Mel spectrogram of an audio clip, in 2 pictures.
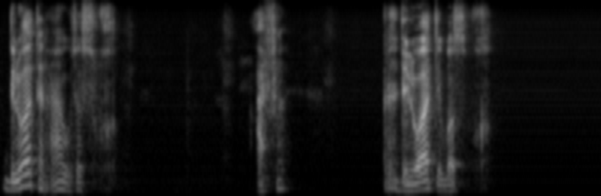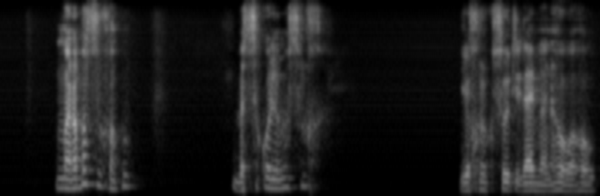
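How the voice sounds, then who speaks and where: An actor playing a melancholy toy in a plaintive, hammy theatrical stage monologue, with an Egyptian accent. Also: male voice, mid-range voice, animated, moderate pace, long pauses, a bit bright. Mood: anguished frustration. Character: melancholy male toy lamenting its lifeless painted existence.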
